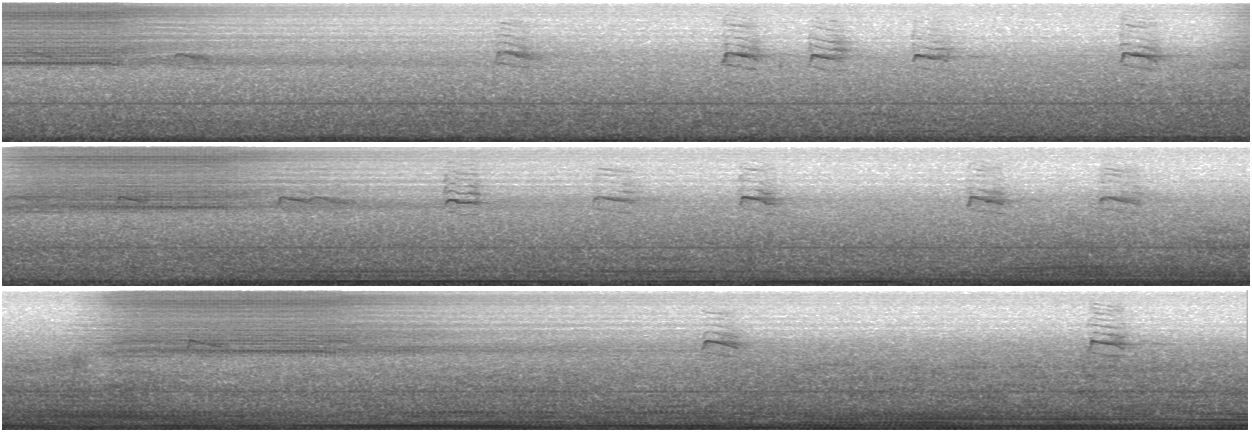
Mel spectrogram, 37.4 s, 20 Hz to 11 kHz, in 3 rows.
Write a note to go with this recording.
On World Listening Day 2018, Phonography Austin hosted a soundwalk along Shoal Creek, an urban waterway. I left my recorder, a Tascam DR-22 with a Rycote Windjammer, behind, hidden in a bush, about three feet off of the creekbed, in a location that has enough foliage to dampen some of the urban drone.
